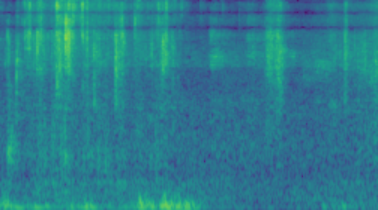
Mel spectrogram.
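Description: Water being sprinkled lightly onto plants, a short burst of close splashing and dripping patter that fades into faint trickles.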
